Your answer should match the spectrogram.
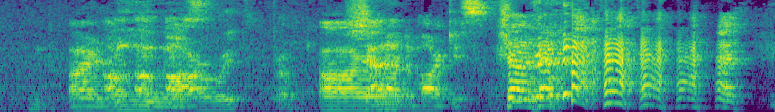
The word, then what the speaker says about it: Aurelius: How do you pronounce that last name? Aurelius.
